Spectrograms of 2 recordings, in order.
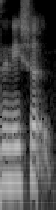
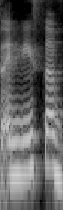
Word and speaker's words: Aneesa: youtube anissa is anisha oh my god did i just say my name wrong is anissa pretty much everything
